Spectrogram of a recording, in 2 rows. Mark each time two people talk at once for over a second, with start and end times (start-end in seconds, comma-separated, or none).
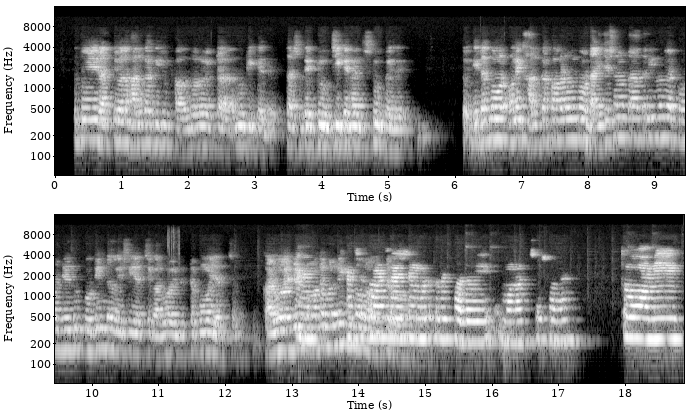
13.9-15.1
